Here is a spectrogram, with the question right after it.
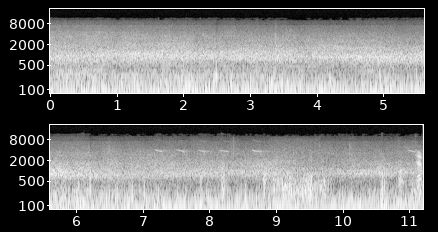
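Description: Steady wind buffets the microphone at a lakeside fishing spot by an Alligator Alley rest stop, a continuous broadband roar with faint rumbling traffic underneath and no talk.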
